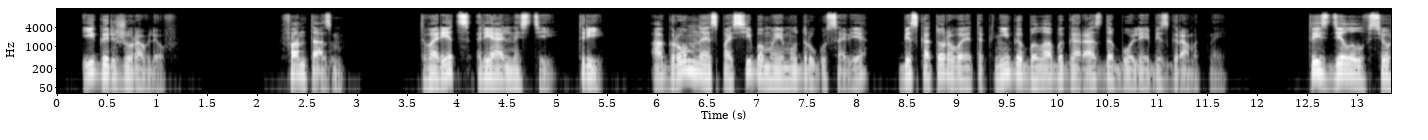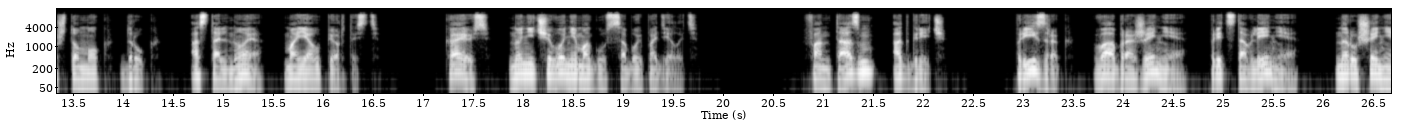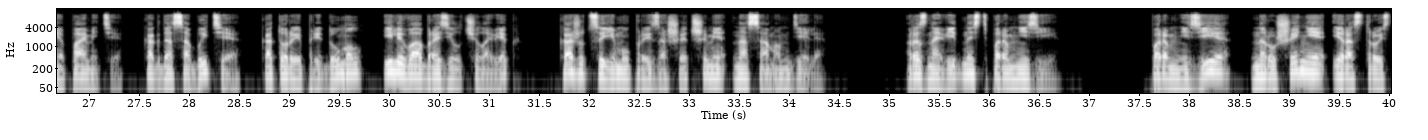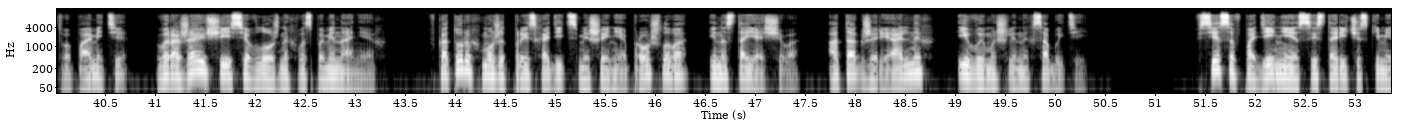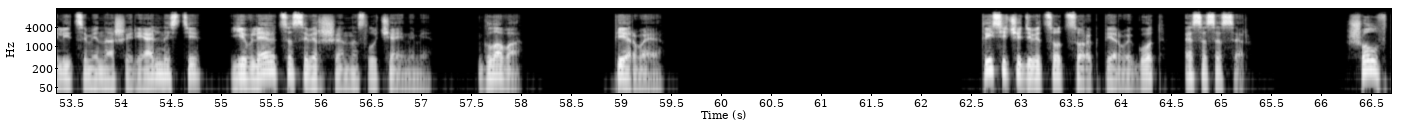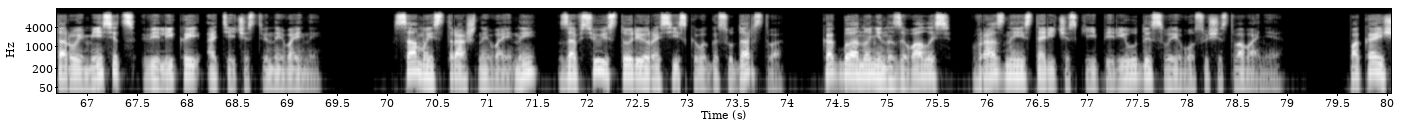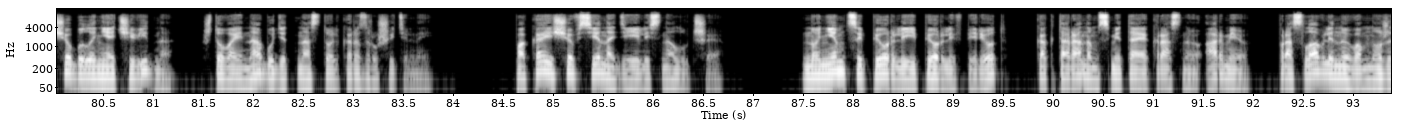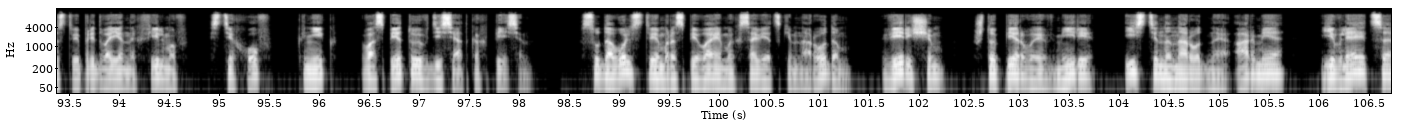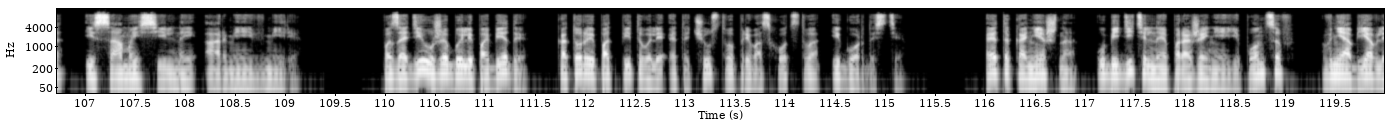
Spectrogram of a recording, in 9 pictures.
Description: Аудиокнига Фантазм. Творец реальностей – 3 | Библиотека аудиокниг
Творец реальностей – 3 Автор Игорь Журавлев Читает аудиокнигу Авточтец ЛитРес.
